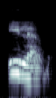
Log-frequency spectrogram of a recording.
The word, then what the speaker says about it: élève: For example, élève. The first E uses accent aigu or the acute accent sounding like A. The next one uses the grave accent and the sound is A. Élève.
